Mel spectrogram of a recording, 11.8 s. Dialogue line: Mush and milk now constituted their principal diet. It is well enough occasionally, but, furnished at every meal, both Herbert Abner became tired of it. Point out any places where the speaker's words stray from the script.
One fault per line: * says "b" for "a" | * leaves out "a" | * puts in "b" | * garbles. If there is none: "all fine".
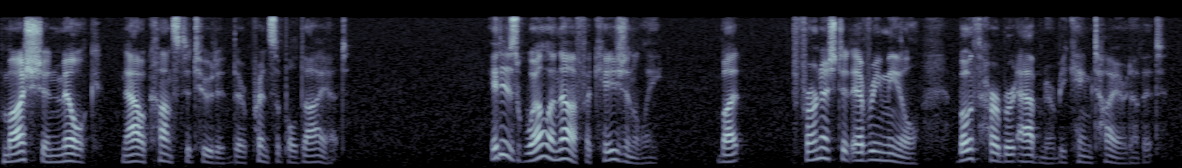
all fine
